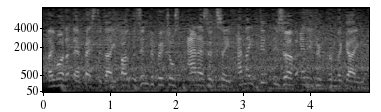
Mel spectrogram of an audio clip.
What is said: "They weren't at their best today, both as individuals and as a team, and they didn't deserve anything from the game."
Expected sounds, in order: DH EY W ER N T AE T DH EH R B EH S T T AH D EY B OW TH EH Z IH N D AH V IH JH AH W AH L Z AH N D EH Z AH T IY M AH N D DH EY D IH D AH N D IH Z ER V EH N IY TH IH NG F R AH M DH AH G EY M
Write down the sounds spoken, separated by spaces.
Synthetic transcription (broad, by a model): DH EY W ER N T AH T DH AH R B EH S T T AH D EY B OW TH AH Z IH N D AH V IH JH AH W AH L Z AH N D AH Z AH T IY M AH N DH EY D IH D N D IH Z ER V EH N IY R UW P F R AH M DH AH G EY M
